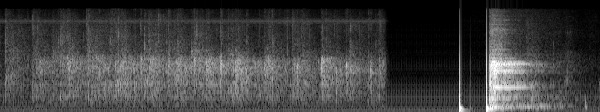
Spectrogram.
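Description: A crowd claps together to the Lord to welcome a speaker, in a steady, dense patter for about four seconds, then stops abruptly. After a brief silence come a sharp thump and a loud burst of rustling.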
